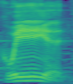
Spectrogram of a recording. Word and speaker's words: gwit: All right, so if I'm using the word gwit, I'm almost making two syllables out of it, like gwit, gwit, gwit. It's almost like I'm putting a little bit of an Arkansas accent on it.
